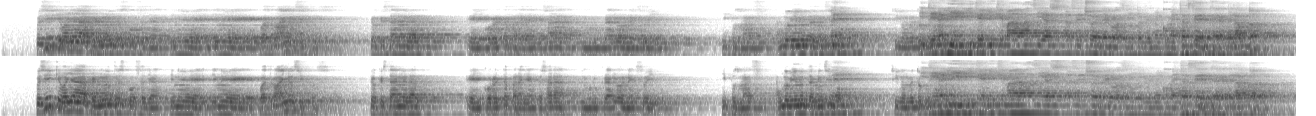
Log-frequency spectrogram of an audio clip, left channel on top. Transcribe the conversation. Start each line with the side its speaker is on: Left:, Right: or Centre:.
Right: pues sí, que vaya aprendiendo otras cosas ya. Tiene, tiene cuatro años y pues creo que está en la edad eh, correcta para ya empezar a involucrarlo en eso Y pues más, ando viendo también si
Left: Ven,
Right: lo, si lo meto
Left: y
Right: como...
Left: tiene, y, y qué, y qué más así has, has hecho de Lego, así, pues, me comentas que del, ca- del auto,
